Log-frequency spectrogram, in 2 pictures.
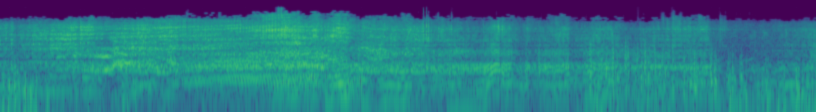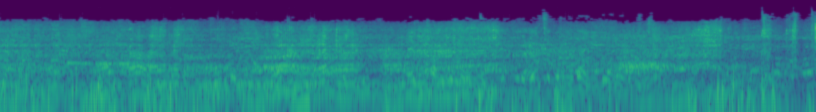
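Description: Drift cars' engines revving up and down hard as they slide through the corners, with tyres squealing under the slide. Voices can be heard alongside.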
